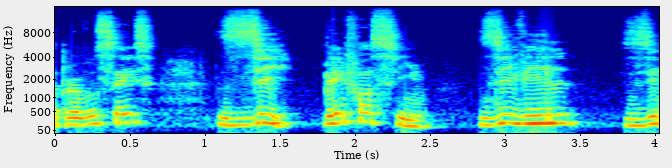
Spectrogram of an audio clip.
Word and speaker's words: sie: Entre aspas aí, a pronúncia para vocês, sie, bem facinho.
